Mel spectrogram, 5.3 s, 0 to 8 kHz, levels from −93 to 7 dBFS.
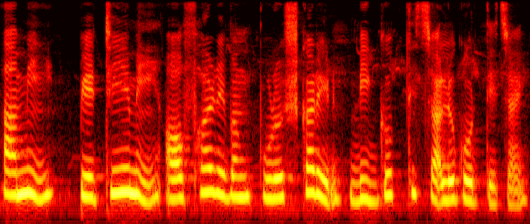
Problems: constant background noise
